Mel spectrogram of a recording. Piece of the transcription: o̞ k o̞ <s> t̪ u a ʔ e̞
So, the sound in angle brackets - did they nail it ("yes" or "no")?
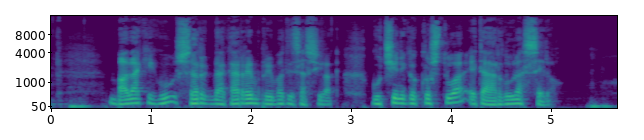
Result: yes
